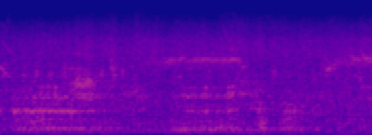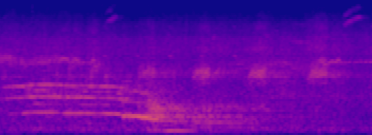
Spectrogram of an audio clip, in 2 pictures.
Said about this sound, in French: Les bruits de la jungle, les cris, les chuchotements, les conversations, le brouhaha de la jungle.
